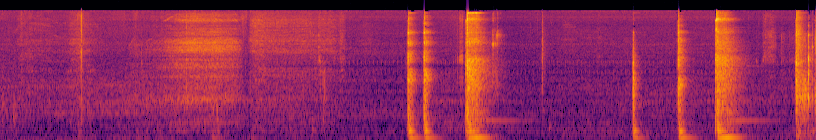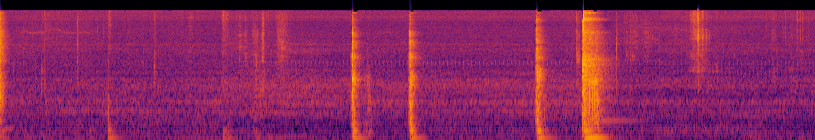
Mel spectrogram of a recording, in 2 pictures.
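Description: Small hammer tapping a hand hole punch to cut round number decals out of a decal sheet on a cutting mat: about a dozen sharp knocks, often in pairs.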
